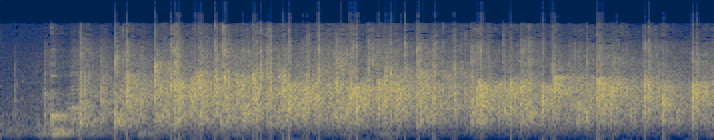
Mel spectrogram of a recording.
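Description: Audience applauding, beginning just after the start and dying away near the end.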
